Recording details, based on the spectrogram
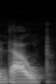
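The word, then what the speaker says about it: doubt: date क्या पढ़ेंगे date next देखिए क्या है बी के जस्ट बाद टी है तो बी साइलेंट हो गया आपका तो आप पढ़ेंगे डाउट क्या है ये आपका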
